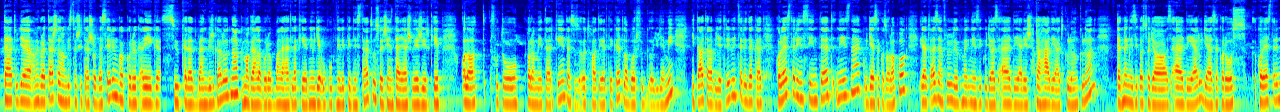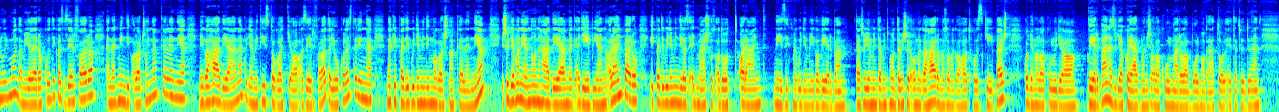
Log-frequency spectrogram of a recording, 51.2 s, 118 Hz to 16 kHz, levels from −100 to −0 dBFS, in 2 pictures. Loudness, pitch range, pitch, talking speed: -24 LUFS, 165-195 Hz, 175 Hz, 170 wpm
